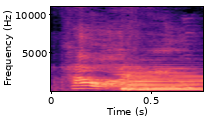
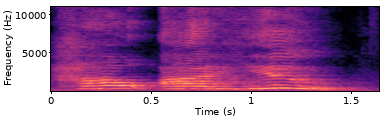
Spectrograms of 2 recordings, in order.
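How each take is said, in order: First: It is said flatly, without energy. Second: It is said with rising energy.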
